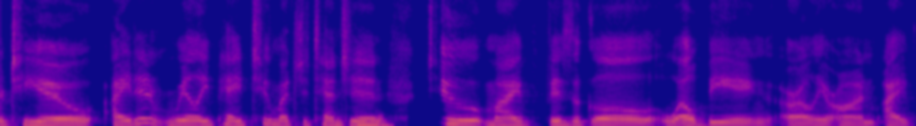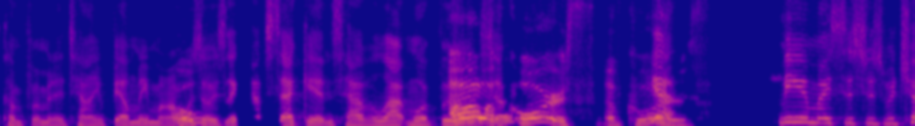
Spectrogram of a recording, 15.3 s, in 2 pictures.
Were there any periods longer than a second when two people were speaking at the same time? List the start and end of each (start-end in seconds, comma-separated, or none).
none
